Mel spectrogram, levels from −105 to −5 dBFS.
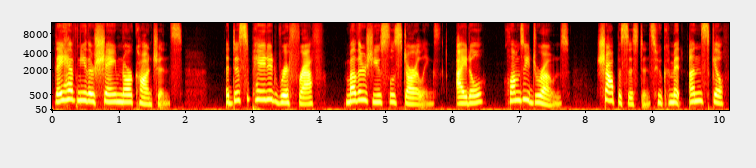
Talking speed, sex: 130 wpm, female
